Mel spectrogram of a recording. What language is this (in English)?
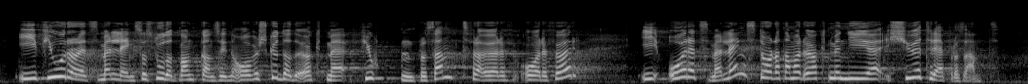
Norwegian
